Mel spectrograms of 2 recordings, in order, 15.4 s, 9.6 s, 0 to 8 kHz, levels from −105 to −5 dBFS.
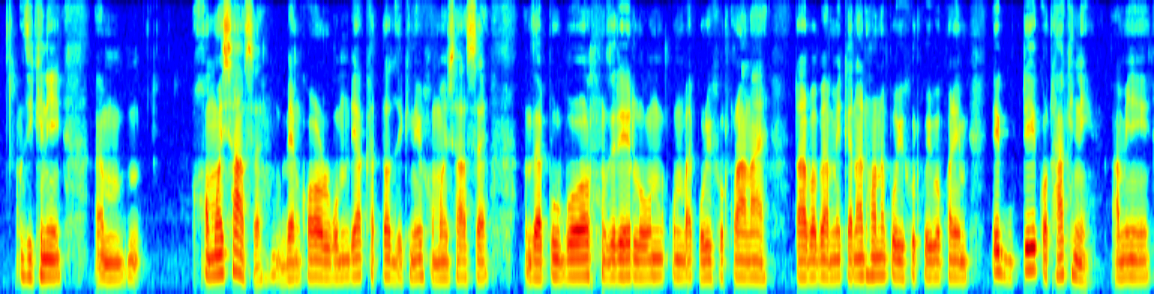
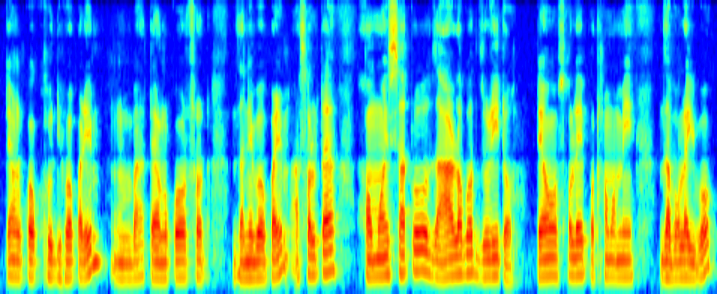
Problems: none marked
